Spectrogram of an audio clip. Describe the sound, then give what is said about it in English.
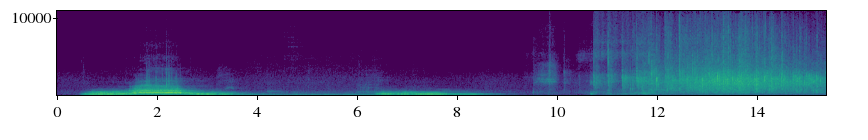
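Elephants call at the birth of a baby: deep, low rumbling calls in two long swells, then a loud, harsh, noisy blast that is sustained for several seconds. “Elephants, for example, have a specific signal for honeybee. So I'd love to share just one of these sounds with you. It was recorded at a moment of great joy and celebration, the birth of a new baby.”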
